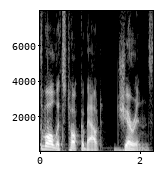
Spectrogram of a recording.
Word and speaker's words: gerund: all let's talk about jirens that g is pronounced like a j Jaren JNS I like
